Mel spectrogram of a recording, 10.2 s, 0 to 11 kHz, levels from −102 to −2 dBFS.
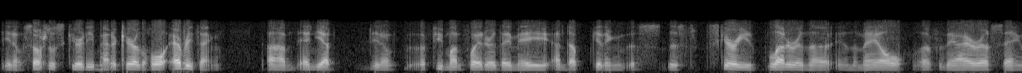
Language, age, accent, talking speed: English, 50-69, American, 210 wpm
